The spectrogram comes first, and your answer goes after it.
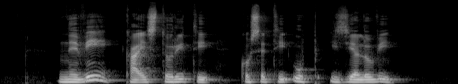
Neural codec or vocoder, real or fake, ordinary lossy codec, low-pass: none; real; none; 19.8 kHz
